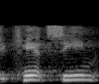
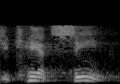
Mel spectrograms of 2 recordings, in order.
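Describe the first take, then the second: First: Higher, louder, insistent no; raised refusal. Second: Slow, firm no from the mother; firm refusal. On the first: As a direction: push "can't" up hard, this time insisting. Mother refuses him again. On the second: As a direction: lay down the law slowly, "can't" held. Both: Retold or imitated.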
